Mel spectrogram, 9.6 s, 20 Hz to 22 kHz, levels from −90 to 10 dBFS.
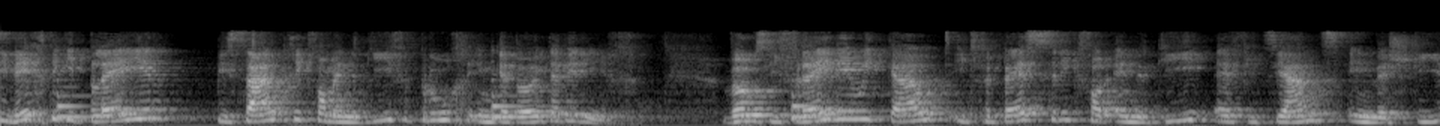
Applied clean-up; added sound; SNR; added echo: none; Bowed string instrument; 9 dB; reverberation time 0.5 s.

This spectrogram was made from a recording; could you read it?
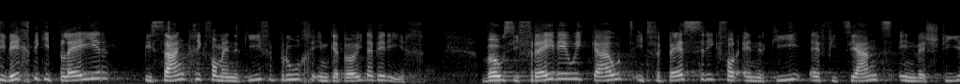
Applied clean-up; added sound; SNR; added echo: none; none; none; none.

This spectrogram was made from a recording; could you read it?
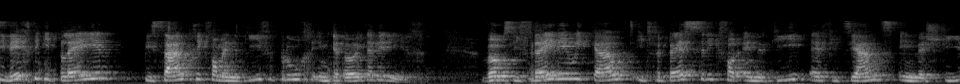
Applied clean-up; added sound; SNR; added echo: neural separator model SepFormer DNS4.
